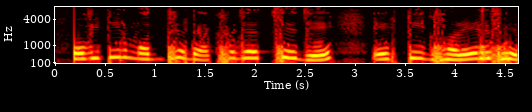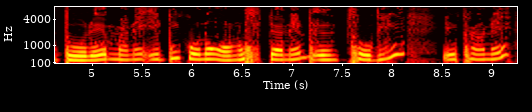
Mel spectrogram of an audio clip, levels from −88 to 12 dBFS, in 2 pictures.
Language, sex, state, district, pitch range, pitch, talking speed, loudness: Bengali, female, West Bengal, Jalpaiguri, 255-320 Hz, 275 Hz, 90 wpm, -20 LUFS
